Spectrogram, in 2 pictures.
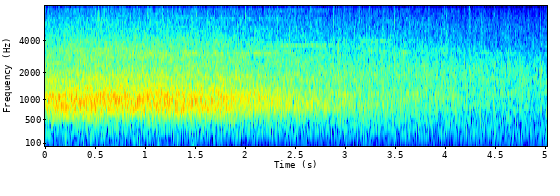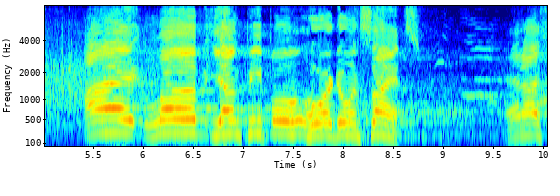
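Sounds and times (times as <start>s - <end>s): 
audience applause: 0.0s - 5.5s
speech: 5.9s - 8.9s, 9.6s - 10.0s.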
